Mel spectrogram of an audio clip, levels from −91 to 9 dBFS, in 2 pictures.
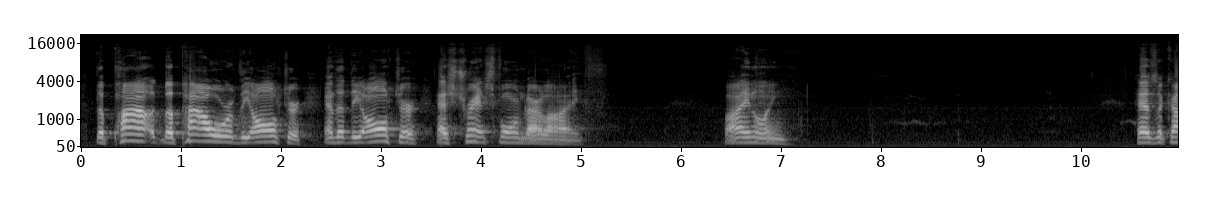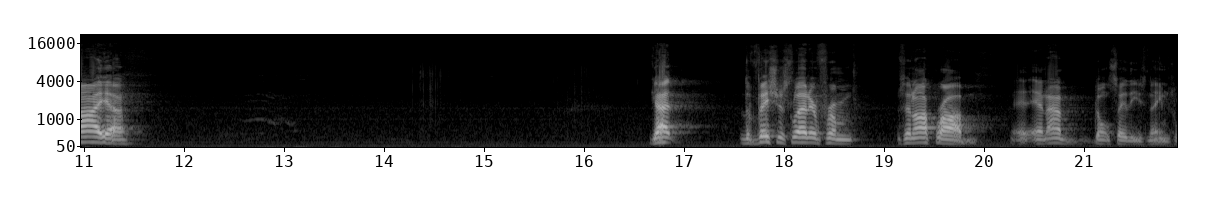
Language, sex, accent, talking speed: English, male, American, 75 wpm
